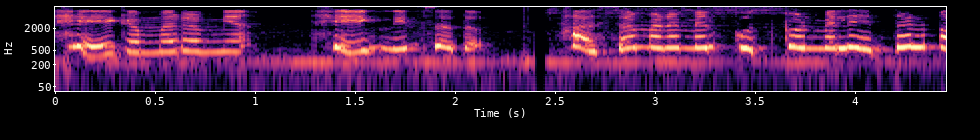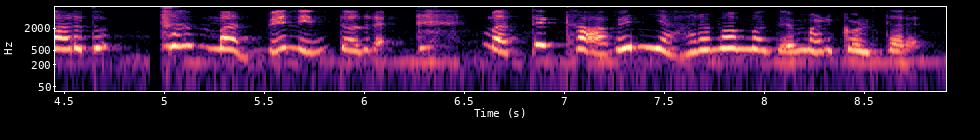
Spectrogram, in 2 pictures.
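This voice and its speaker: Tearful anxious cartoon mother, wailing, very high pitch. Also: brisk, a bit bright, a little hiss or hum. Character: fretful tearful middle-aged mother of the bride. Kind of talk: cartoon voice acting.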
